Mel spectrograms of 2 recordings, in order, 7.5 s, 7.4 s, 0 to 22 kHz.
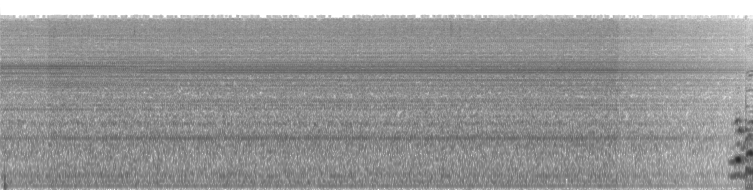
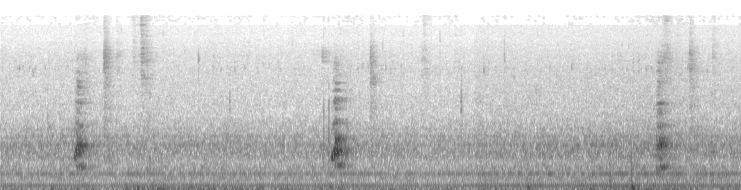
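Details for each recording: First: Fluval FX6 aquarium canister filter before cleaning, after 3–4 months of use: quiet steady electrical hum with a high whine, loud compared with the barely audible hum after cleaning, then handling clatter; dirty filter needing a wash. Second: Fluval FX6 aquarium canister filter right after cleaning: only a faint, even low hum, barely audible, with dogs whimpering nearby. Normal quiet running; it hums loudly every 3-4 months until washed.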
